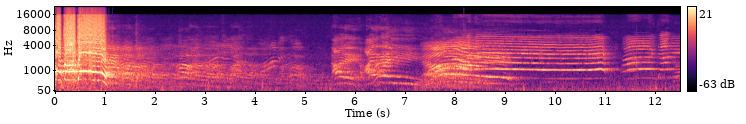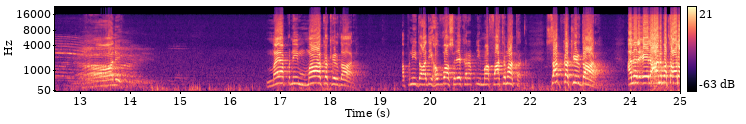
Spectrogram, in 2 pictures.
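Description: A young man recites and sings with passion into a microphone, his voice loud and echoing.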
